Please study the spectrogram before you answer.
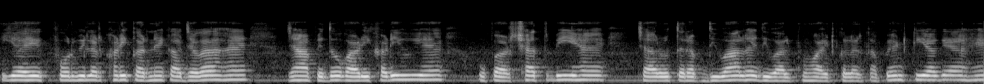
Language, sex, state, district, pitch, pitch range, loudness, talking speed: Hindi, female, Bihar, Patna, 195 Hz, 180-205 Hz, -15 LUFS, 200 wpm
